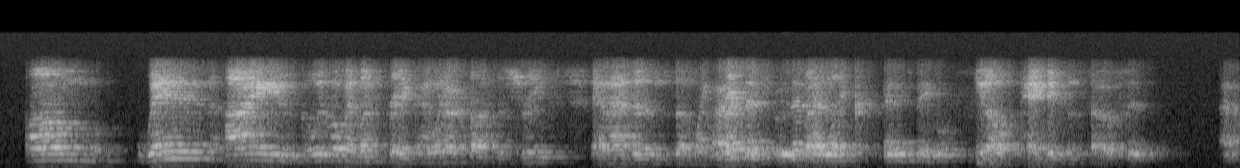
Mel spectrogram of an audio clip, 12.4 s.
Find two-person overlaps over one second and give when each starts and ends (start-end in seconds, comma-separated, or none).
7.2-8.5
